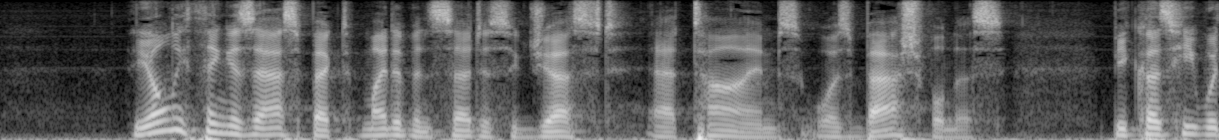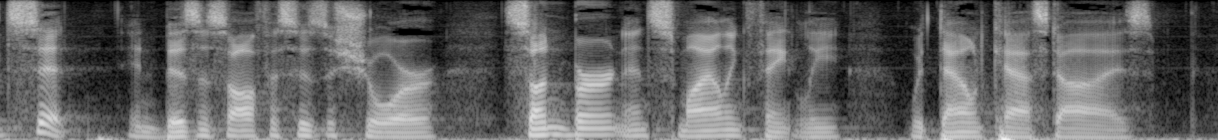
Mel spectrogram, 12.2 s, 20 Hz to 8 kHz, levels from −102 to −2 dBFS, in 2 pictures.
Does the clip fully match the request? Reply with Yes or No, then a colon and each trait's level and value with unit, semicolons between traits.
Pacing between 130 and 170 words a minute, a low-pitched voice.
Yes: average, 150 wpm; low, 115 Hz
